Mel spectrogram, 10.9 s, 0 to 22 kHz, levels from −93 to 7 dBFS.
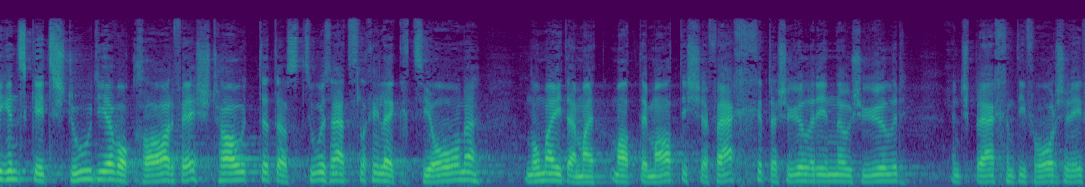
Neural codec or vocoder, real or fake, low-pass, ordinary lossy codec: none; real; 14.4 kHz; none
